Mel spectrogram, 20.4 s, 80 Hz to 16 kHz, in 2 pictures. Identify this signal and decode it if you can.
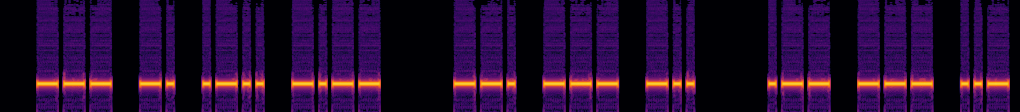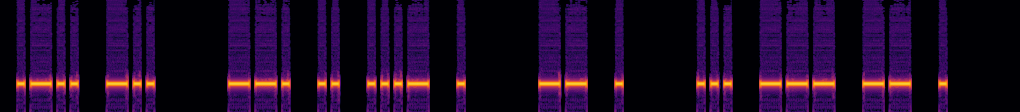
Morse code, heard as a keyed tone, about 18 wpm, spaced as for 15 wpm, 1000 Hz. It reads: ONLY GOD WOULD GIVE ME SOME
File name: qotdfiles / 15wpm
